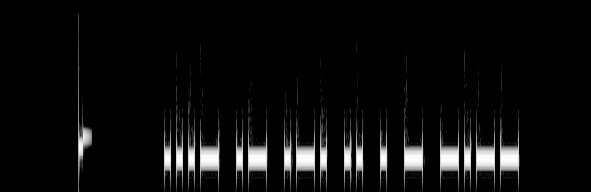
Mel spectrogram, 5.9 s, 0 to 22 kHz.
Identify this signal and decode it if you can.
Morse code, heard as a keyed tone, about 20 wpm, 700 Hz. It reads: VARIETY
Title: Sets of 3 Words - New Word Drill - 20wpm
